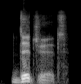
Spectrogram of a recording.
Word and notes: digit: British English

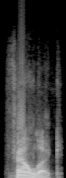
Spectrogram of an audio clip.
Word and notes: phallic: American English

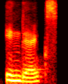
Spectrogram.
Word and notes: index: Indian

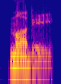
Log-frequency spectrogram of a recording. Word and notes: mardy: British English

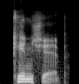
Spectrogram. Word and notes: kinship: British English

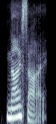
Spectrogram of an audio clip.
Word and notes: nisi: Indian

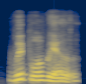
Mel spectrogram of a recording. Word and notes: whippoorwill: Indian

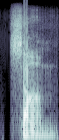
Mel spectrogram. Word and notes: psalm: American English

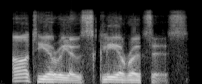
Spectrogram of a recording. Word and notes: arteriosclerosis: British English

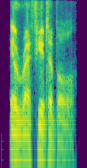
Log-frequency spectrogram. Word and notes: irrefutable: British English

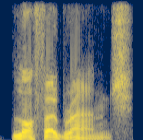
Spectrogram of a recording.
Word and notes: Lophobranch: British English

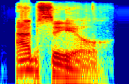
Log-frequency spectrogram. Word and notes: abseil: British English

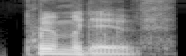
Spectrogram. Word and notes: primitive: American English

